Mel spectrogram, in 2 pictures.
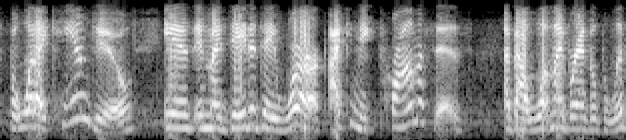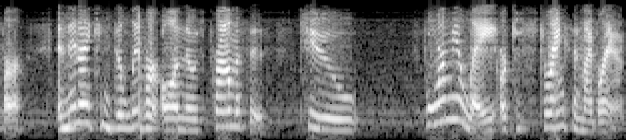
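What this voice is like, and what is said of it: Fast-talking Philadelphia accent. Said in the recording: “I'm from Philadelphia, I talk fast, I have an accent”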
